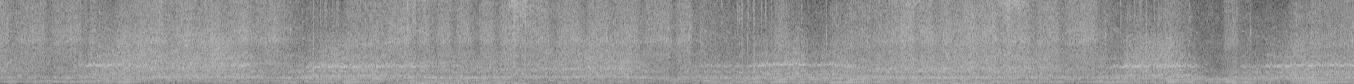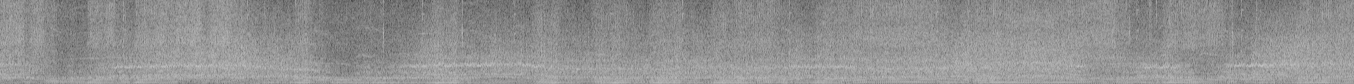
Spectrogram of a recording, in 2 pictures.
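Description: Tyres squeal on the tarmac.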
